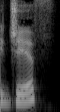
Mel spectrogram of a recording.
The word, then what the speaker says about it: GIF: hard G, hard G GIF, hard G GIF.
